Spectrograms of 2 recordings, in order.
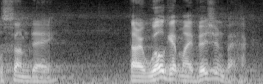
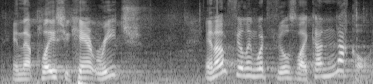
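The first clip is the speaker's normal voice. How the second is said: normal talking voice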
